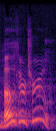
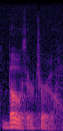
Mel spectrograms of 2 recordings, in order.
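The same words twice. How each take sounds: First: "Both are true" lifted much higher in pitch; emphatic repeat. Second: Low, soft "both are true"; understated conclusion. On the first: Real, not acted. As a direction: repeat "Both are true" high, softly driving it home. Repeats conclusion to make the point. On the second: Retold or imitated. Quoted conclusion, first take.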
